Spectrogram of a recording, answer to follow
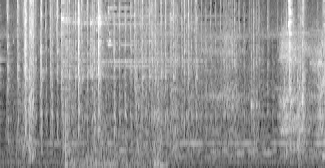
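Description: A magical sound effect for the glowing treasure box: a fast run of rapid clicking and ticking over light music, densest in the first second and a half, then thinning out.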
